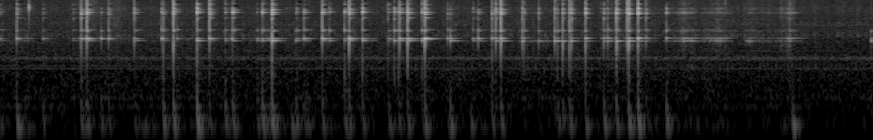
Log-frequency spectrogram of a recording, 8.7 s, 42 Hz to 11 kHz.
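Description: Long fingernails tap and click along the top of a long, clear glass bottle or tube lying on its side on carpet, empty except for a small decoration inside near one end. The result is an irregular run of quick, bright glassy clinks with a short ring near 2.4 kHz, like a wind chime.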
